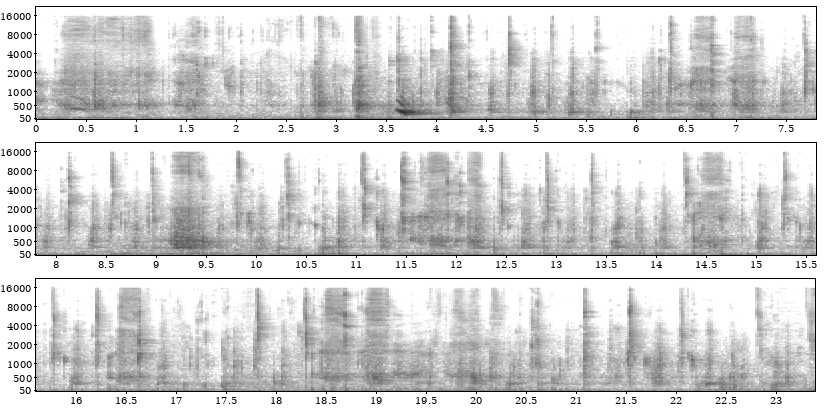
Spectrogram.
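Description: Close-miked chewing and biting of cooked beef innards: an irregular stream of wet smacks and crunchy clicks, with a louder, low sound that drops in pitch about four seconds in.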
